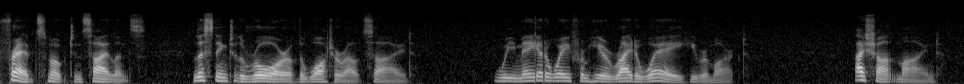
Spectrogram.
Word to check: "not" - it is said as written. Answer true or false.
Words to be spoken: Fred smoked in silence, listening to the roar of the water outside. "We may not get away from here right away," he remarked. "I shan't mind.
false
